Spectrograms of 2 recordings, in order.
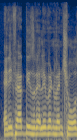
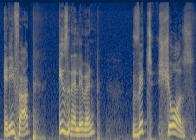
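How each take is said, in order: First: It is read quickly without stopping. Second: It is read slowly and deliberately. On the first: The speaker calls it wrong. "ऐसे नहीं पढ़ना" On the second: The speaker calls it right. "Slow slow read करना है आपको, आपको पढ़ना है ऐसे"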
